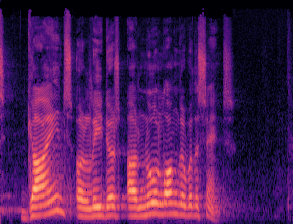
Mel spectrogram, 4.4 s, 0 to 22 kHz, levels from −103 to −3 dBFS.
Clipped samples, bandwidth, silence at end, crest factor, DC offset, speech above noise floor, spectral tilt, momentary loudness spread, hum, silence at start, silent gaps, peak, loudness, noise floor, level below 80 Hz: under 0.1%; 18 kHz; 0.95 s; 20 dB; under 0.1%; 45 dB; -5 dB/octave; 14 LU; none; 0 s; none; -8 dBFS; -27 LUFS; -73 dBFS; -78 dBFS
